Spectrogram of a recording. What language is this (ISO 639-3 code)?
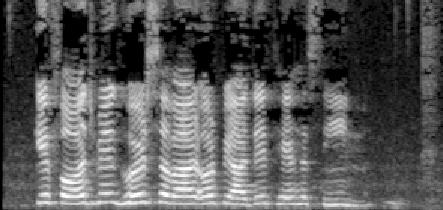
urd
